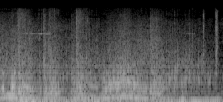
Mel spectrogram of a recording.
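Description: A car engine revs and whines as it drives over rough ground.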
